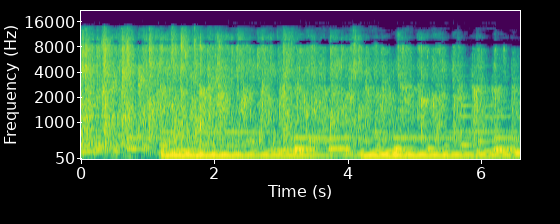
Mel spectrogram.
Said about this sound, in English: So today, before we end, let's give the Lord the loudest clap offering that we can give.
